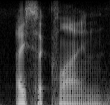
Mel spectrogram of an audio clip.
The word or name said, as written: isocline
